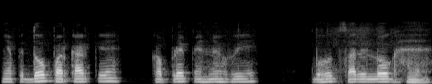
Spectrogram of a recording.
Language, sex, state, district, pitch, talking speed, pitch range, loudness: Hindi, male, Jharkhand, Palamu, 125 Hz, 165 wpm, 120-135 Hz, -18 LUFS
